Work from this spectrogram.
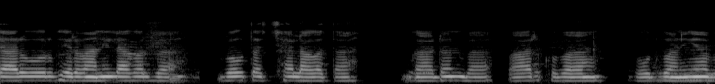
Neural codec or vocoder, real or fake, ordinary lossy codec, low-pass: none; real; none; none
